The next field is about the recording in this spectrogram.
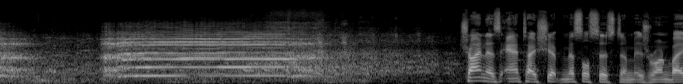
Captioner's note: horn blowing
